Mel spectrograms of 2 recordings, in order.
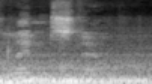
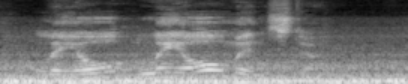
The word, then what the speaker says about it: Leominster: I mean, correct me if I'm wrong, but I do believe it's pronounced Leominster. But you know, if you're seeing it for the first time, it looks like it should be pronounced Leominster.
